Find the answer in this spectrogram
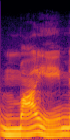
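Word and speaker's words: מים: got that name but Mayim is the Hebrew word for water good word to learn begins with a regular me ends with a final meem because it's accented on that first syllable you see that accent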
